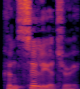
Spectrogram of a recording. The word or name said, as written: conciliatory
